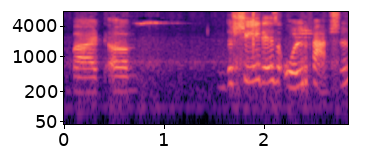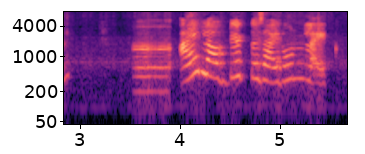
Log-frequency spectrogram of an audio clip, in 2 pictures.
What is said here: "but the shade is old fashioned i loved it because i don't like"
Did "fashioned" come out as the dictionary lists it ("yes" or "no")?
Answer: no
